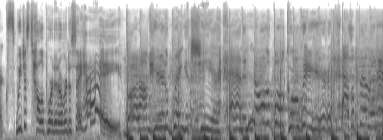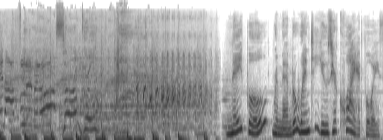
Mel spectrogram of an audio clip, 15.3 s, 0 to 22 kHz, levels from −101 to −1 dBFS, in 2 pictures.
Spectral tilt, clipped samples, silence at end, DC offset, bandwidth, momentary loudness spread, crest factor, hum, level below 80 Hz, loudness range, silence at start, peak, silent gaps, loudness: -4.5 dB/octave; under 0.1%; 0 s; under 0.1%; over 20 kHz; 5 LU; 14 dB; none; -34 dBFS; 1 LU; 0 s; -14 dBFS; none; -29 LUFS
